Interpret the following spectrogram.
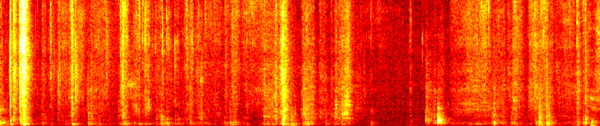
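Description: Cardboard box handled by hand: the top flap of the box opened and folded back, with scattered knocks and scrapes of cardboard.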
